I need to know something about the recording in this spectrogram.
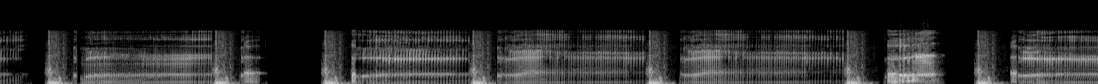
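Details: Long, loud, rumbling belches repeated in a series with short gaps while being punched: prolonged burping.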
